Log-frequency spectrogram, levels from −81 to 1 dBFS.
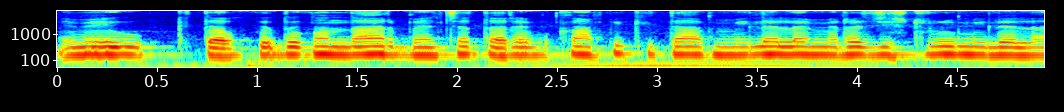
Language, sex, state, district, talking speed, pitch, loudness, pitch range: Bhojpuri, female, Bihar, Muzaffarpur, 160 wpm, 165 Hz, -16 LUFS, 155-170 Hz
